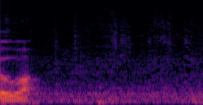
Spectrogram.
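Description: A man's voice says a brief "uh", then faint, steady room tone of a large meeting chamber.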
